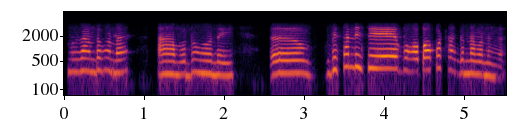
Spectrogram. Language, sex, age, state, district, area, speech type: Bodo, female, 18-30, Assam, Kokrajhar, rural, conversation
